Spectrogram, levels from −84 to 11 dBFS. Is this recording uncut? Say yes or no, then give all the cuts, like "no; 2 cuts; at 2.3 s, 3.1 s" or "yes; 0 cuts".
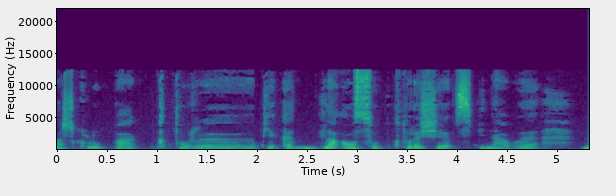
no; 2 cuts; at 2.0 s, 2.4 s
